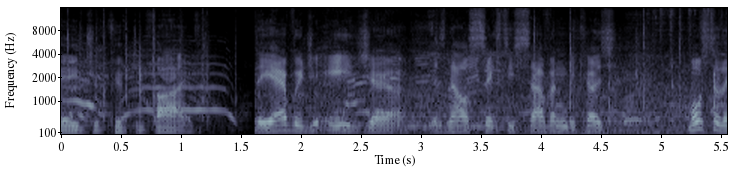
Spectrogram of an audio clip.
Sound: cheering

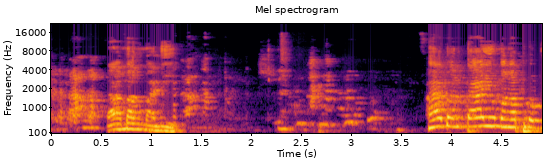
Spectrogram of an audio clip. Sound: laughter

